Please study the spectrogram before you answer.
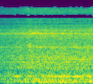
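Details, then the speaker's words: Hair-dryer blower supplying air to the fire of a double-barrel waste oil burner: constant loud blower roar with a steady mid-pitched hum and no surging, a racket the owner is tired of; normal blower running. "I get tired of listening to the blow dryer that's the one thing if I could come up with something better to run the blower for the fire and not make as much racket as that it would be nice"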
